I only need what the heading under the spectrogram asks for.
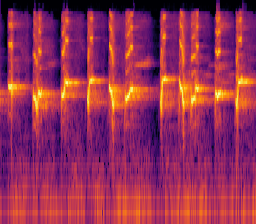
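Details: Yellow-vented bulbul female calling to attract a male, giving quick liquid chirps in pairs and threes, each note a bright whistled slur jumping up and down, with a steady low background rumble.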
